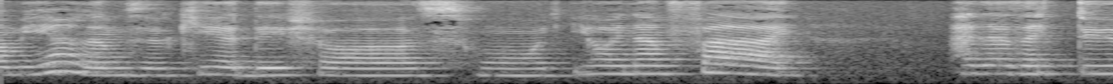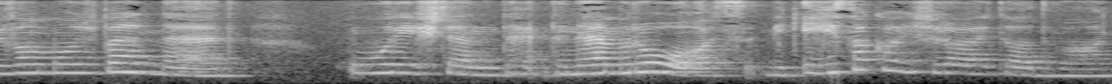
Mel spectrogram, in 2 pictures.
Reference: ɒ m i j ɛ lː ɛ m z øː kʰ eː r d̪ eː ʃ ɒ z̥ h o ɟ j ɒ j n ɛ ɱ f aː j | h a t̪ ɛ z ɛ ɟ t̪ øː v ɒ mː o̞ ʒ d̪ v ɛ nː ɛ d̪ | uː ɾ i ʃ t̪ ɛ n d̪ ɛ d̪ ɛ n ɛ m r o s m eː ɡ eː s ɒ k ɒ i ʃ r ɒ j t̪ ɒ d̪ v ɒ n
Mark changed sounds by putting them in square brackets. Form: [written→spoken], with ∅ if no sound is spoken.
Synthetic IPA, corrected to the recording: ɒ m i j ɛ lː ɛ m z øː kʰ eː r d̪ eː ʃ ɒ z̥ h o ɟ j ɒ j n ɛ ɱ f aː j | h a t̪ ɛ z ɛ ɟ t̪ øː v ɒ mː o̞ ʒ d̪ [v→b] ɛ nː ɛ d̪ | uː ɾ i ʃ t̪ ɛ n d̪ ɛ d̪ ɛ n ɛ m r o s m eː ɡ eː s ɒ k ɒ i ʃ r ɒ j t̪ ɒ d̪ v ɒ n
